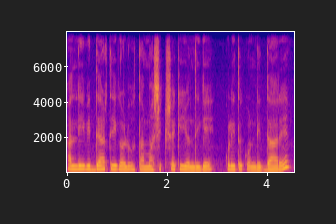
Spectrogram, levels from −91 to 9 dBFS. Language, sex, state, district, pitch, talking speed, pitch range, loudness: Kannada, female, Karnataka, Bangalore, 195 Hz, 65 wpm, 180-205 Hz, -14 LUFS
